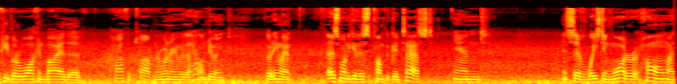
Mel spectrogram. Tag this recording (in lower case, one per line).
speech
